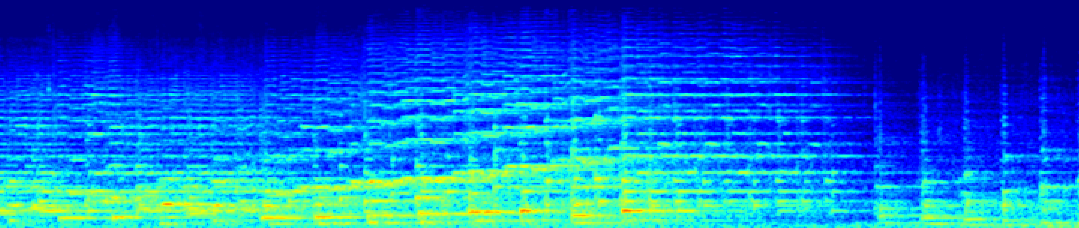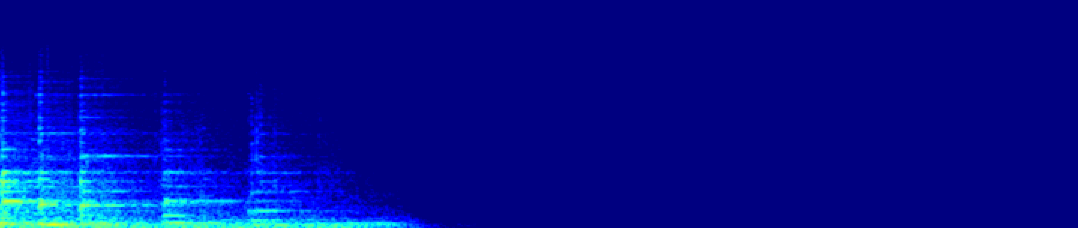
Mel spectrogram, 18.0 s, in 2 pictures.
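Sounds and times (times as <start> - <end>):
string ensemble music: 0.0 - 12.2.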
